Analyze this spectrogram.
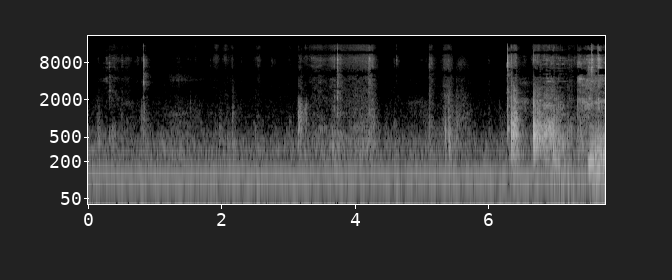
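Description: A cotton potholder loop being drawn through the warp of a potholder loom with a long metal weaving hook: faint scattered clicks and rustling, then a louder stretch of rustling and scraping near the end as the loop is pulled through and pressed into place.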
